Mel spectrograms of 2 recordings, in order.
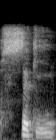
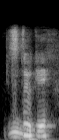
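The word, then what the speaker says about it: Stookey: I'm gonna say his last name wrong. Bob Stuckey or Stuckey. Stooky.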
